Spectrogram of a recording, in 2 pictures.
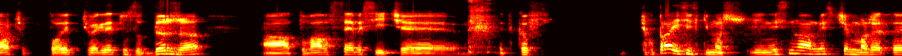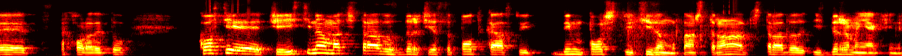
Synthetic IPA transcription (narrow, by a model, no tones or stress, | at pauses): avot͡ʃɛt̪ɔjt͡ʃovɛɡd̪ɛt̪ʊzɐd̪ɤɾʒə | ət̪ovavɐfsɛbɛsiːt͡ʃɛ | ɛt̪ɐ̥kɤf | t͡ʃɛɡopɾaviist̪inskimɤʃinɐist̪inəmislʲi̥t͡ʃɛmɐʒɛt̪ɛɛ | t̪əxɔɾɐd̪ɛt̪o | kɔst̪iɛt͡ʃɛist̪inəmat̪t͡ʃɛ̥t̪ɾʲavɐd̪ɐzɐd̪ɤɾt͡ʃid̪ɐsɐpot̪kast̪oid̪ɐimɐpovɛt͡ʃɛ̥st̪oisizɐmot̪naʃə̥st̪ɾɐnat͡ʃɛ̥t̪ɾʲavəd̪ɐizd̪ɤɾʒɐmɛnʲakə̥kvʲinɛ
